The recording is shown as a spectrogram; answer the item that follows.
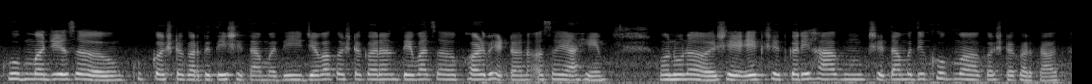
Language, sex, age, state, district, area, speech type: Marathi, female, 18-30, Maharashtra, Thane, rural, spontaneous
